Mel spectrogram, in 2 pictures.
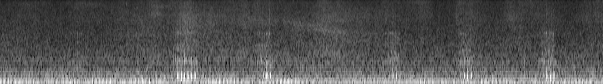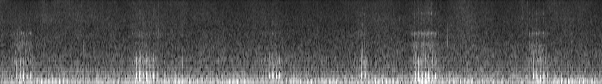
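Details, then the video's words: Marten, a pet cat, purring steadily in a long low rumble with soft pulses recurring roughly every second; no other sounds stand out. "Marten Purring"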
